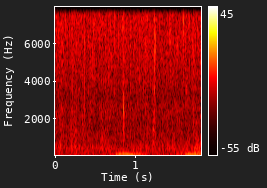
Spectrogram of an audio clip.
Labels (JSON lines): {"label": "biophony", "recorder": "SoundTrap 300"}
